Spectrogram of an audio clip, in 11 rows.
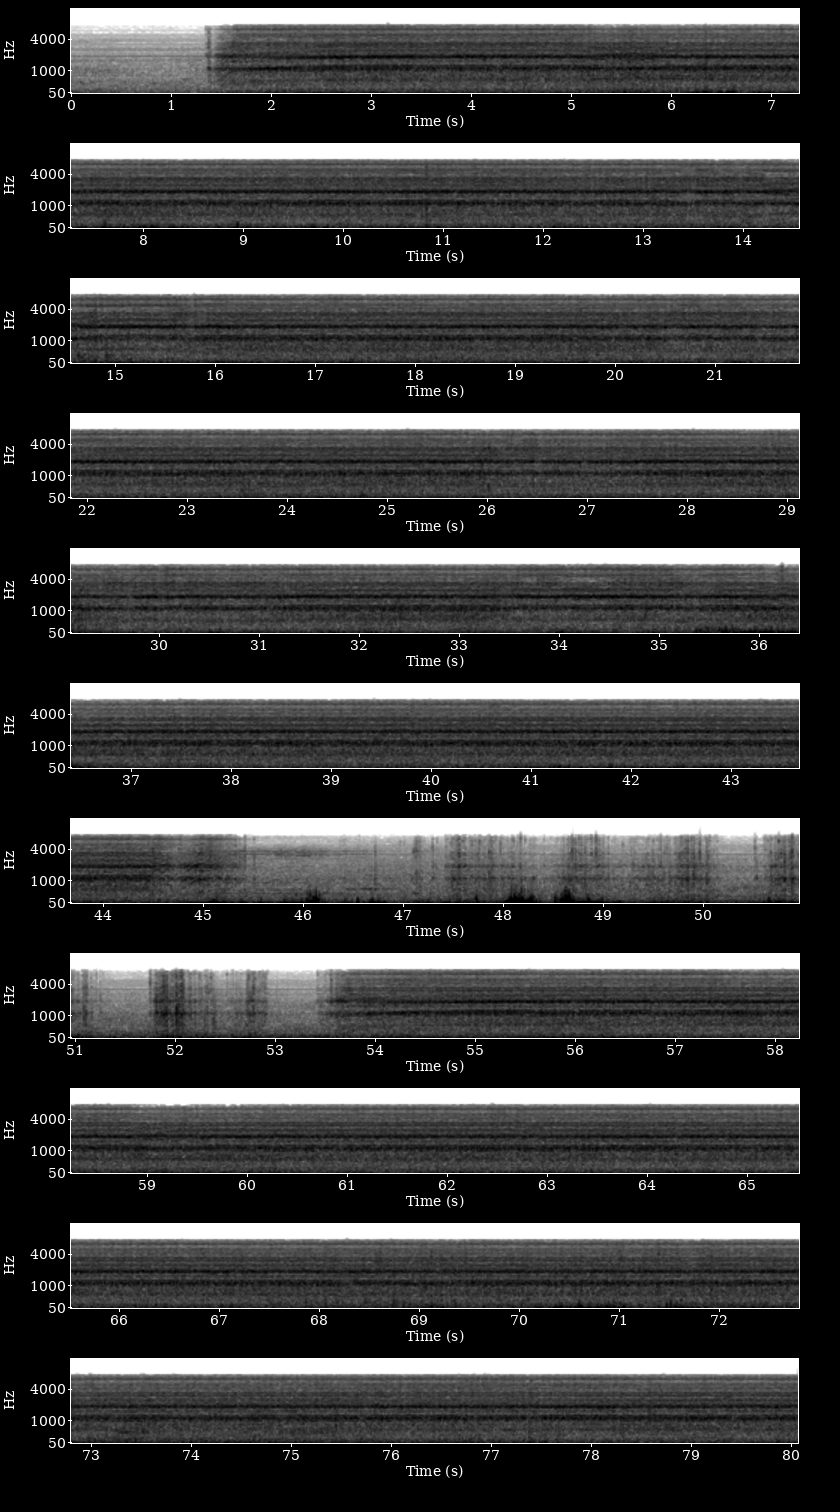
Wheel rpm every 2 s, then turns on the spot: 30, 160, 160, 160, 160, 160, 160, 160, 160, 160, 160, 160, 160, 160, 160, 160, 160, 160, 160, 160, 160, 160, 60, 10, 30, 20, 30, 150, 160, 160, 160, 160, 160, 160, 160, 160, 160, 160, 160, 160.
46-52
